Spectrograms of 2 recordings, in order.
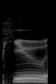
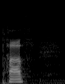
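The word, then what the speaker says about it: Pugh: how to pronounce that is it Pew is it puff who knows pug uh I think the uh p is pronounced like a k no yeah so Florence Smith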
